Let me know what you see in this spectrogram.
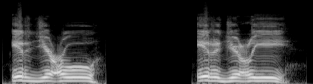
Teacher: ساکن را سے پہلے عارضی زیر ہو تو وہاں را کو موٹا پڑھا جائے گا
